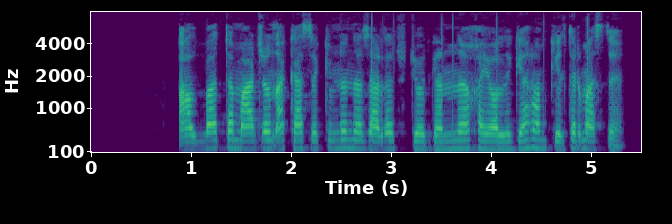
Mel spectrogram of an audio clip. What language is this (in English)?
Uzbek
